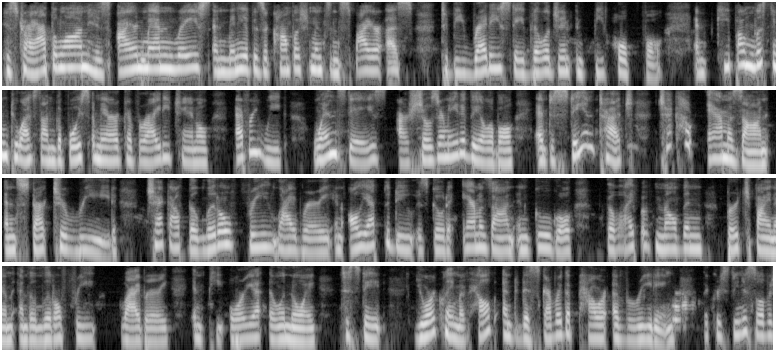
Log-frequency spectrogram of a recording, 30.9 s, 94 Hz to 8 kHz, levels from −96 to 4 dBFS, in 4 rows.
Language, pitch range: English, 170-210 Hz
